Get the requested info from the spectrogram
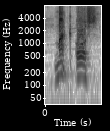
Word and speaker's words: Mac OS: Como decíamos anteriormente, Apple ha presentado oficialmente la próxima versión del Mac OS X. Se dice así, nunca lo supe. – Sí, es Mac OS.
